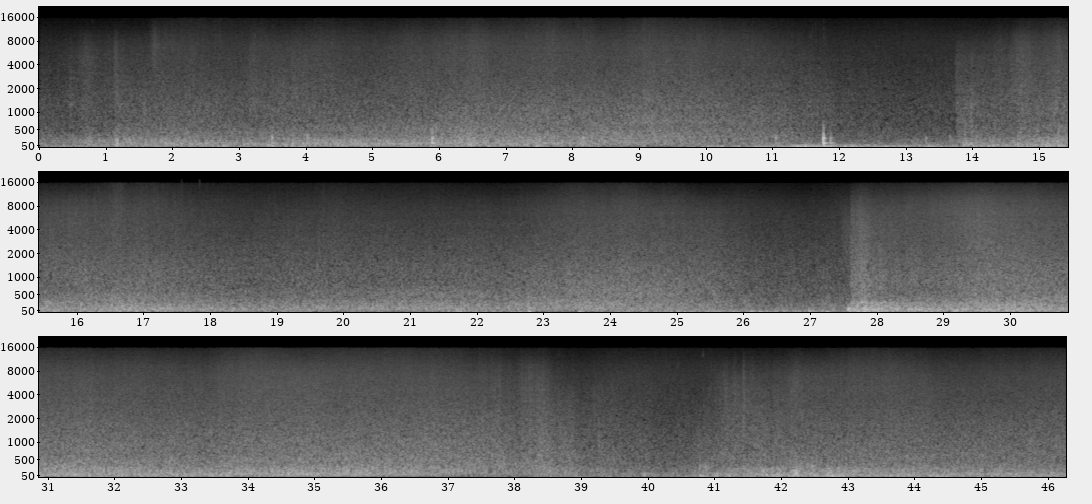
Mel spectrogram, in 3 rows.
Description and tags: Rocky Surf 3 161205 mono
Waves, close, crashing into rocks. Some handling noise. - recorded on 5 Dec 2016 at 1000 Steps Beach, CA, USA. - Recorded using this microphone & recorder: Sennheiser MKH 416 mic, Zoom H4 recorder; Light editing done in ProTools.
beach, waves, field-recording, ocean, water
